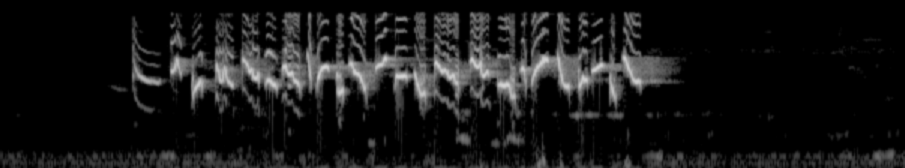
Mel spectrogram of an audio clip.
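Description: A white-eye (kecial kuning) sings one rapid, unbroken run of high chirping notes, each a quick up-and-down slur. The run starts about a second in, lasts about three and a half seconds, and then stops.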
